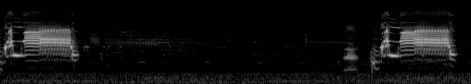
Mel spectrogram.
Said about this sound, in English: Equally arresting are the raucous growls, wails, and whistles of another western bird, the yellow-headed blackbird. Which, on a close listen, isn't that far from the song we started with, the red-winged blackbird.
